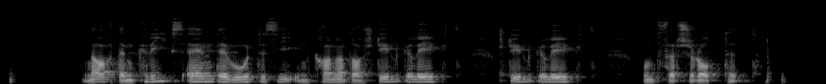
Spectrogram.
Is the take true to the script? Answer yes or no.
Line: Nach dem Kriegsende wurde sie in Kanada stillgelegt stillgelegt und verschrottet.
yes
